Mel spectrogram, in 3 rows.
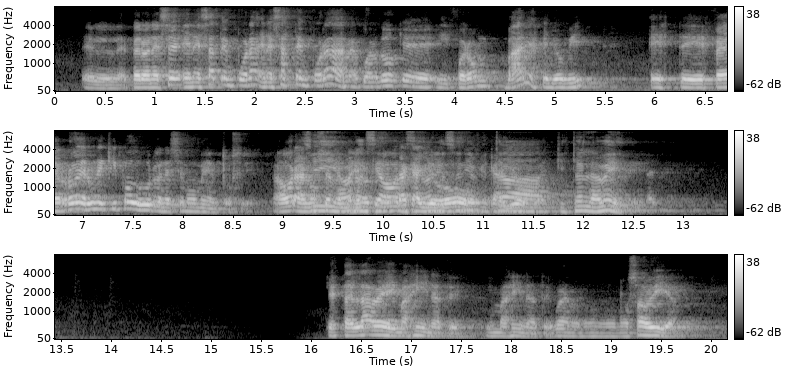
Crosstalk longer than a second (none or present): present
